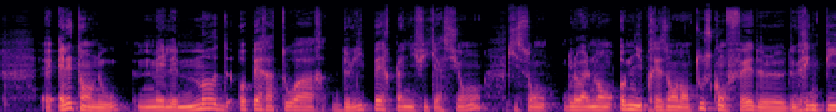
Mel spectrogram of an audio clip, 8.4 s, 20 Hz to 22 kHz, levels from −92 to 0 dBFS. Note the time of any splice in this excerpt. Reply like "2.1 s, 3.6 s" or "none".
none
